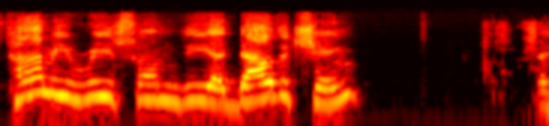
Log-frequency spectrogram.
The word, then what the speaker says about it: Tao Te Ching: been doing is tommy reads from the uh dow the qing i said it right yes and we read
